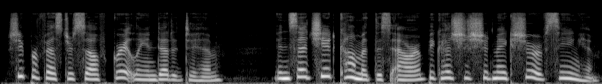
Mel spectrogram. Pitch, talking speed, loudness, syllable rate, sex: 250 Hz, 230 wpm, -16 LUFS, 5.8 syllables/s, female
